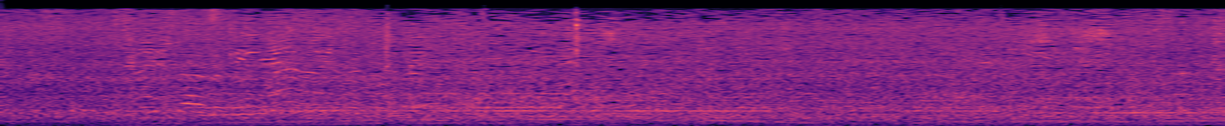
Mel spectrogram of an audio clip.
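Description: Men shouting and arguing heatedly in Arabic inside a bus, over the steady noise of the moving bus.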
